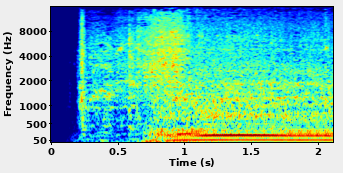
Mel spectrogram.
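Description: Car engine sound on the logo intro: a rush of noise as it starts, then from about a second in a steady running hum.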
